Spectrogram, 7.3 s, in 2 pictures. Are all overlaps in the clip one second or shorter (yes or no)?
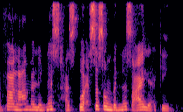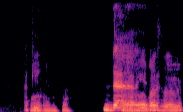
yes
